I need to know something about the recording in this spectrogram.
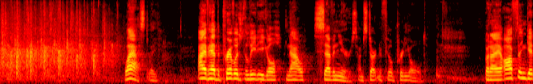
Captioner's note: applause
